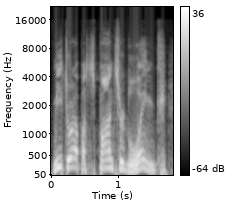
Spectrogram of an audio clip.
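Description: A man hosting a solo radio show, giving informal, opinionated commentary on the news in a halting, repetitive way. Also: high-pitched, expressive, no room sound, studio quality. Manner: informal, halting, repeats words and phrases for emphasis.

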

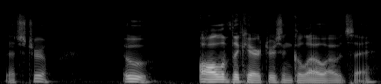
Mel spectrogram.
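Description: A man's voice: lowish voice, moderate pace, vocal fry, dark tone. A man co-hosting a podcast, chatting casually and easygoing, often with short agreeing reactions. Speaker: podcast co-host. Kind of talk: casual banter chat.

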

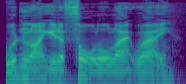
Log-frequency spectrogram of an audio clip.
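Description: A man's voice: on the low side, normal speed, dry recording, clean studio sound, close to an everyday voice. Man doing a growling, curt police commander. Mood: stern. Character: tough, weary male police commander. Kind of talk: audiobook character voice.

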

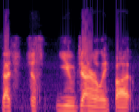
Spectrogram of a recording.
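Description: A man's voice: mid-range voice, little pitch movement, normal speed, bright, forceful tone, smooth, dry recording, rough recording. A young man chatting casually on a podcast, laid-back and blunt. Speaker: podcast co-host. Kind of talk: casual chat.

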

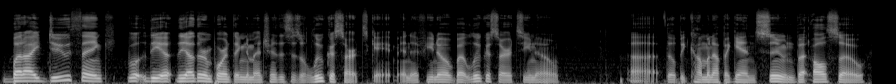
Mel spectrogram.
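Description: A man's voice: on the low side, fairly even intonation, fairly quick, gravelly, darkish tone, smooth, no echo. A man co-hosting a podcast, talking casually and off the cuff about video games. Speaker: podcast co-host. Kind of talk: casual unscripted video game discussion.

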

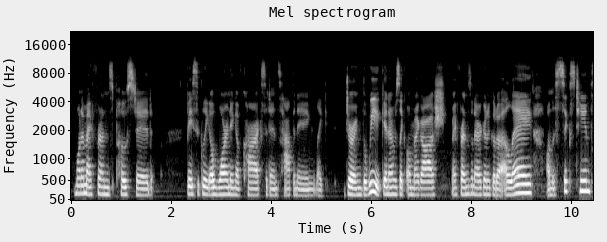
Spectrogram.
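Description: A young woman hosting a casual solo podcast, hoarse and raspy from being sick, chatty and playful. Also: on the low side, dark tone. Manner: chatty, playful, rambling with fillers. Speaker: podcast host. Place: small room at home.

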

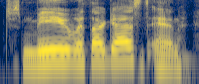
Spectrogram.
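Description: A young man hosting a casual podcast conversation, chatty and quick to laugh. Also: high-pitched, dark tone, clean tone, no echo. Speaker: podcast host.

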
